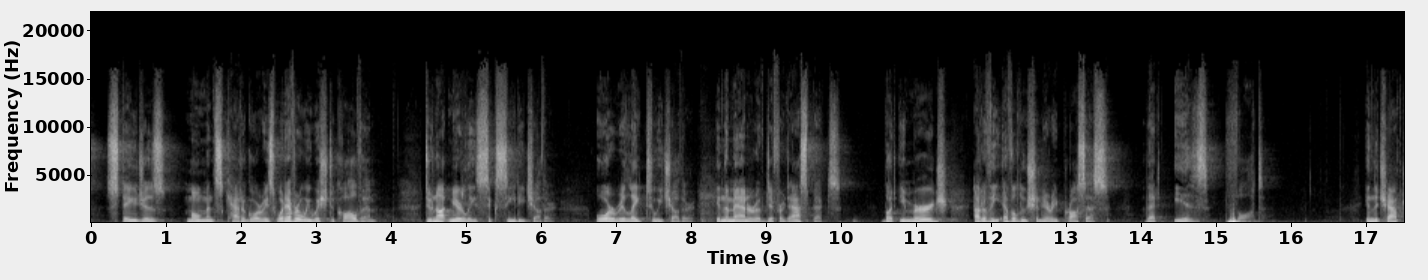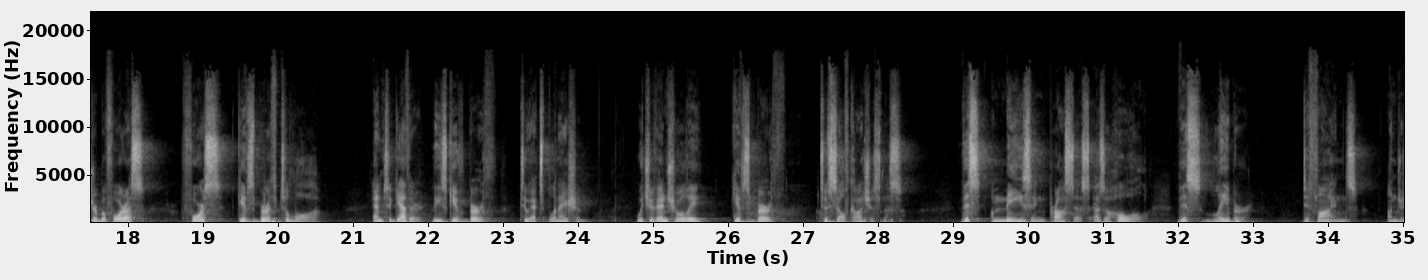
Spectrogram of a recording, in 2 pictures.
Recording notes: Recording of a lecture delivered on October 15, 2010. As part of the Formal Lecture Series.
